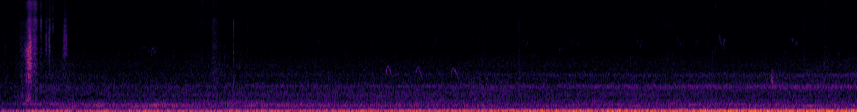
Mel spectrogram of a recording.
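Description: Distant freight train approaching: a low rumble that builds steadily, with faint steady tones rising out of it in the second half. A few small bird chirps come through in the middle.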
